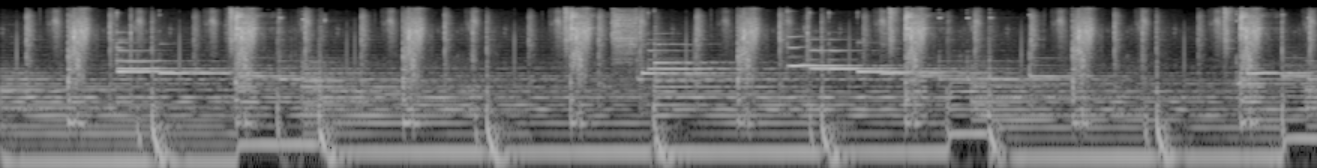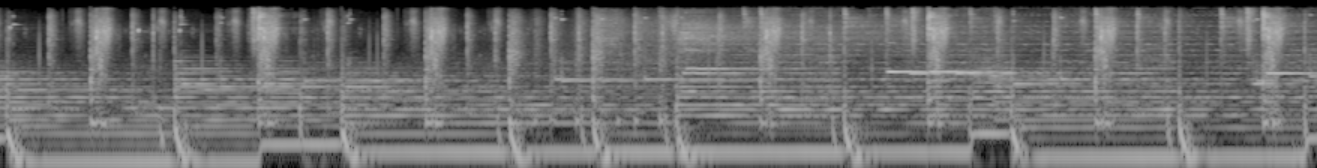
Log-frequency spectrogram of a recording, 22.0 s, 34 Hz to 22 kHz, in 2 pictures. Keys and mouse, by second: 0.0 ctrl+d, 0.1 click, 0.9 a, 1.0 click, 2.3 ctrl+1, 2.4 click, 2.5 ctrl+shift+click, 2.7 ctrl+shift+x, 2.8 click, 3.3 click, 4.0 ctrl+1, 4.1 s, 4.3 ctrl+click, 4.9 ctrl+1, 5.0 click, 5.2 ctrl+shift+x, 5.7 s, 5.9 ctrl+click, 6.9 ctrl+click, 7.3 click, 8.1 ctrl+1, 8.3 click, 8.8 ctrl+click, 9.1 right click, 9.4 click, 12.4 ctrl+click, 14.0 click, 14.3 KP_9, 14.7 Return, 15.1 click, 16.4 Delete, 17.8 click, 17.9 ctrl+click, 18.5 ctrl+click, 19.0 Return, 19.4 click, 20.1 Delete, 20.5 click.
